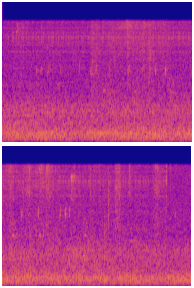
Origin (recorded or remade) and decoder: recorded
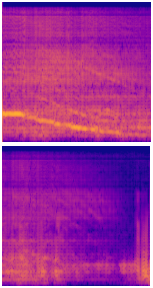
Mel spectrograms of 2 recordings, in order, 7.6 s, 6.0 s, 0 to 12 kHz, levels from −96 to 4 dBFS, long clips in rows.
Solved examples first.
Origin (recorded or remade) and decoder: remade, vocoder, BigVGAN v2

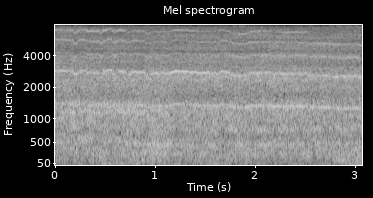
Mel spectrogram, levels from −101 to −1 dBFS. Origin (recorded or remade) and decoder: recorded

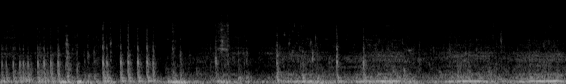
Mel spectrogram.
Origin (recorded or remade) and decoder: remade, vocoder, BigVGAN v2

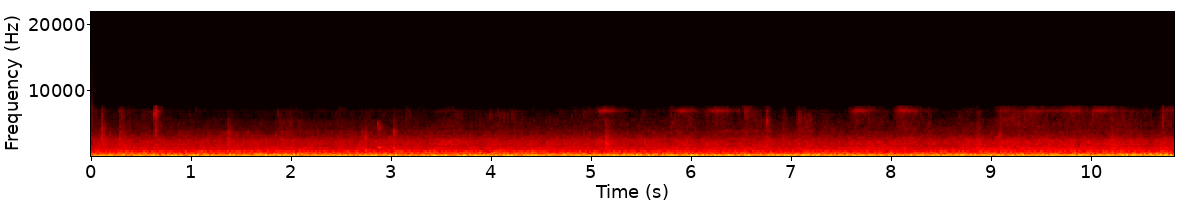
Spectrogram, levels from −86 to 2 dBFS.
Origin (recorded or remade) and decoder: remade, vocoder, Vocos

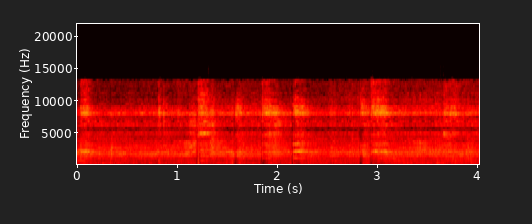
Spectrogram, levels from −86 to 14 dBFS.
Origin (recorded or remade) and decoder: remade, codec, SNAC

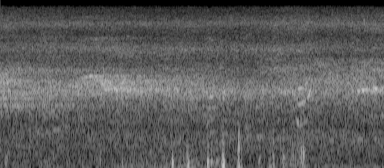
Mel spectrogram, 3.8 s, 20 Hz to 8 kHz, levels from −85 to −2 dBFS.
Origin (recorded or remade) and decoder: recorded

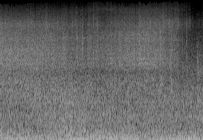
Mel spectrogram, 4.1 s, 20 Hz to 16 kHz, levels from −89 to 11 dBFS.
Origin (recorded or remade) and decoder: recorded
